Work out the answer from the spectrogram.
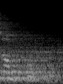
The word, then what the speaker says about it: যোগ্য: একইভাবে যোগ্য, তোমরা অনেকে যজ্ঞ বলো, এটার উচ্চারণ হবে যোগ্য, যোগ্য, কারণ জ ছিল এবং জয়ের পর আমার কি এসছে? জয়, তাহলে আমার জয়ের সঙ্গে একটি অকার ছিল, এই অকারটা আমার কি হয়ে গেল? ওকার দিয়ে উচ্চারণ করলাম।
